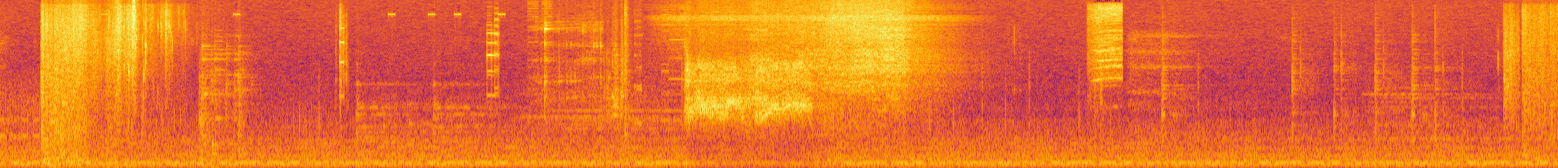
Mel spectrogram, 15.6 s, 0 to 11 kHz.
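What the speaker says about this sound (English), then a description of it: "very good use of anti-personnel rounds to fire them at a metal object" Anti-personnel rounds from a System Shock 2 weapon are fired at a metal object, giving a heavy, booming rumble throughout with several sharp cracks and metallic clinks, and a brief hissing burst near the middle.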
